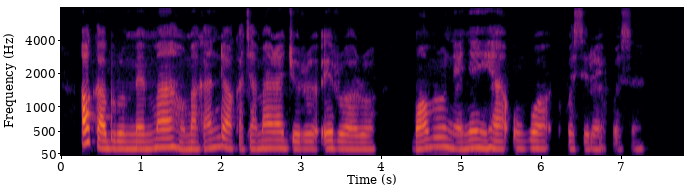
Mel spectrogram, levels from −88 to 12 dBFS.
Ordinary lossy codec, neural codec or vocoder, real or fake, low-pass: none; none; real; none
